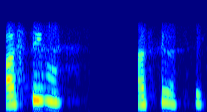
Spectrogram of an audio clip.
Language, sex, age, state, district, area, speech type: Sanskrit, female, 45-60, Maharashtra, Nagpur, urban, conversation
